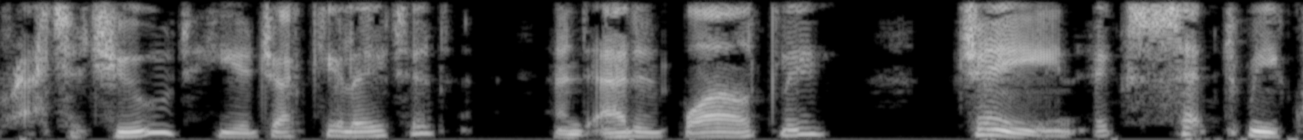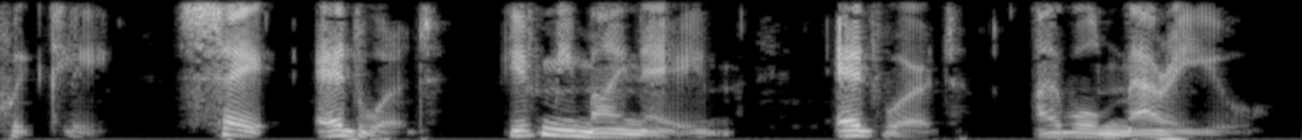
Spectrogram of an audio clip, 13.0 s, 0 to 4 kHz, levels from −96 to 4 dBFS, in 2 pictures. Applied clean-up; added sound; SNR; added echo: none; none; none; none.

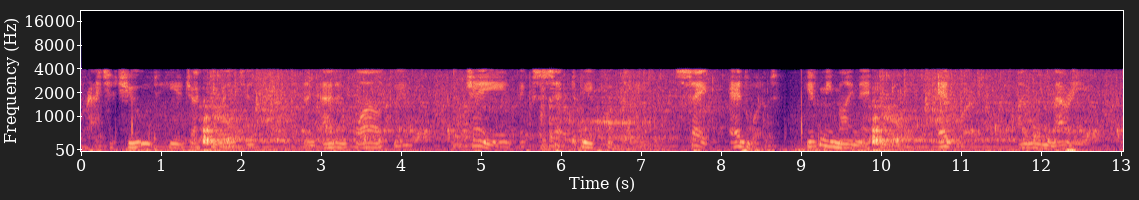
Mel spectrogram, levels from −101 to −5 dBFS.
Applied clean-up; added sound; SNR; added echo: none; Toilet flush / Water; 2 dB; reverberation time 0.2 s.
